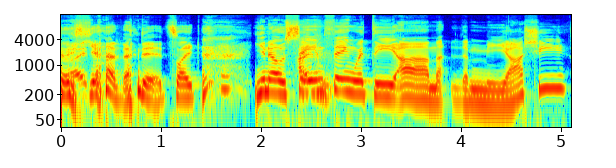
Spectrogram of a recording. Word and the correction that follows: mawashi: I'm sorry for mispronouncing the Mawashi.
